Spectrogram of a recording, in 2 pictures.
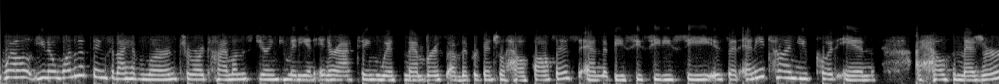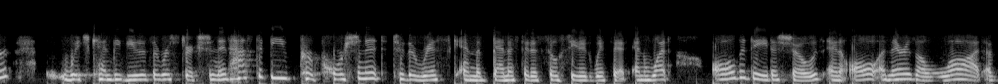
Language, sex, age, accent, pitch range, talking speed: English, female, 40-59, American, 205-245 Hz, 230 wpm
